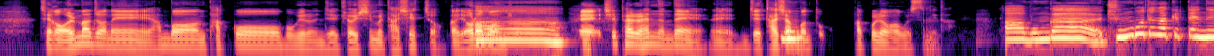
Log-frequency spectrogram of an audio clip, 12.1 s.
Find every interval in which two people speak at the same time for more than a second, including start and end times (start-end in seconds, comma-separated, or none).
none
